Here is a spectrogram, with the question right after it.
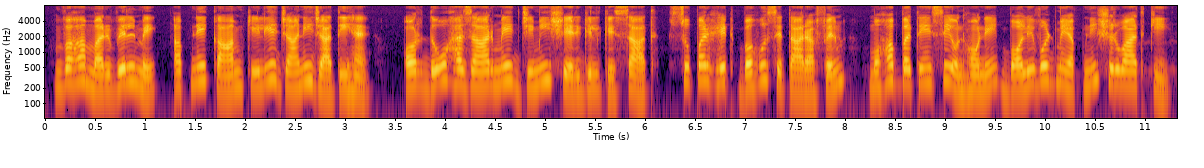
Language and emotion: Hindi, neutral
